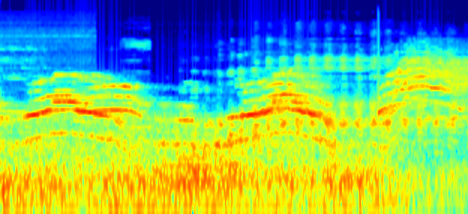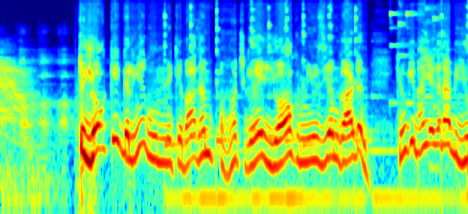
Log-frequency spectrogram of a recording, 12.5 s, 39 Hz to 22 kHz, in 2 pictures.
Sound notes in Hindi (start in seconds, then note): 5.0 चीखने की आवाज़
